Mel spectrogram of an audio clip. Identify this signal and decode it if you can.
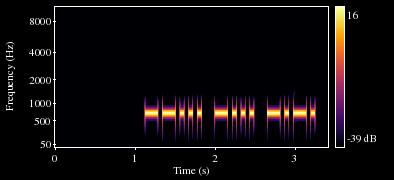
Morse code, heard as a keyed tone, about 23 wpm, 700 Hz. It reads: 7BC
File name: practice / 22wpm / Three Letter-Number Combinations - 22wpm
